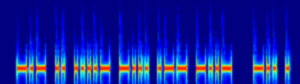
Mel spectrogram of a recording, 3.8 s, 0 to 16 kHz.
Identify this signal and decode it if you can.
Morse code, heard as a keyed tone, about 32 wpm, 700 Hz. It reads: KI4BWX DE
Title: USA Callsign DE Callsign - 6 Characters - 30wpm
